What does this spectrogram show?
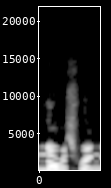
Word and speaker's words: Norisring: chat many a time it's like Lando Norris so we actually called it the Lando Norris ring of the year uh so that's how I would pronounce it Norris ring it is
